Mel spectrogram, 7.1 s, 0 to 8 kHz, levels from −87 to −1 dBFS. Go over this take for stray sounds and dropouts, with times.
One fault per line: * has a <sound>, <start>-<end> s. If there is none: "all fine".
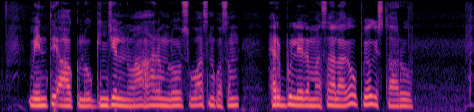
all fine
